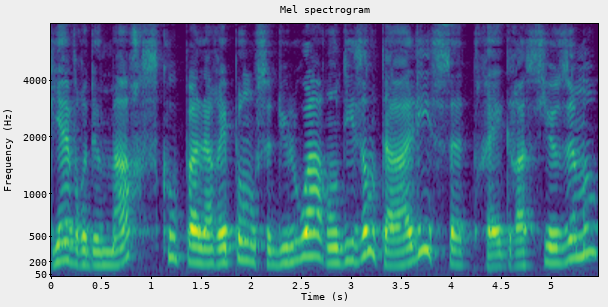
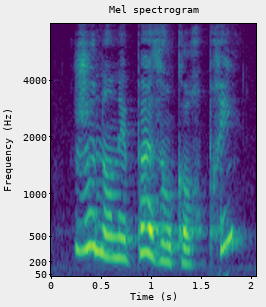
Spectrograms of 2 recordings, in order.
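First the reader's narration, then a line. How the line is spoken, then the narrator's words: Offended retort. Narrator (French): répliqua Alice d'un ton offensé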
